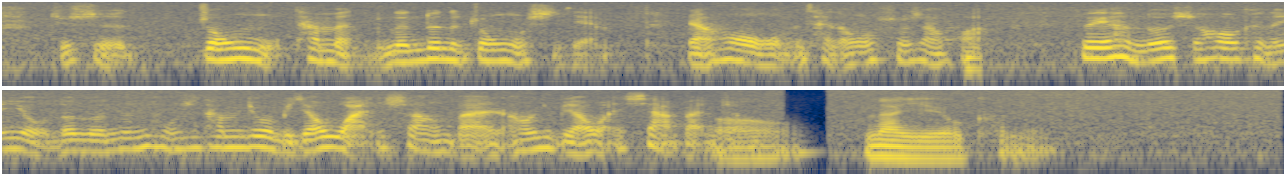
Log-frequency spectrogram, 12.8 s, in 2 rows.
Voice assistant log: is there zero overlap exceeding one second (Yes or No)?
Yes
